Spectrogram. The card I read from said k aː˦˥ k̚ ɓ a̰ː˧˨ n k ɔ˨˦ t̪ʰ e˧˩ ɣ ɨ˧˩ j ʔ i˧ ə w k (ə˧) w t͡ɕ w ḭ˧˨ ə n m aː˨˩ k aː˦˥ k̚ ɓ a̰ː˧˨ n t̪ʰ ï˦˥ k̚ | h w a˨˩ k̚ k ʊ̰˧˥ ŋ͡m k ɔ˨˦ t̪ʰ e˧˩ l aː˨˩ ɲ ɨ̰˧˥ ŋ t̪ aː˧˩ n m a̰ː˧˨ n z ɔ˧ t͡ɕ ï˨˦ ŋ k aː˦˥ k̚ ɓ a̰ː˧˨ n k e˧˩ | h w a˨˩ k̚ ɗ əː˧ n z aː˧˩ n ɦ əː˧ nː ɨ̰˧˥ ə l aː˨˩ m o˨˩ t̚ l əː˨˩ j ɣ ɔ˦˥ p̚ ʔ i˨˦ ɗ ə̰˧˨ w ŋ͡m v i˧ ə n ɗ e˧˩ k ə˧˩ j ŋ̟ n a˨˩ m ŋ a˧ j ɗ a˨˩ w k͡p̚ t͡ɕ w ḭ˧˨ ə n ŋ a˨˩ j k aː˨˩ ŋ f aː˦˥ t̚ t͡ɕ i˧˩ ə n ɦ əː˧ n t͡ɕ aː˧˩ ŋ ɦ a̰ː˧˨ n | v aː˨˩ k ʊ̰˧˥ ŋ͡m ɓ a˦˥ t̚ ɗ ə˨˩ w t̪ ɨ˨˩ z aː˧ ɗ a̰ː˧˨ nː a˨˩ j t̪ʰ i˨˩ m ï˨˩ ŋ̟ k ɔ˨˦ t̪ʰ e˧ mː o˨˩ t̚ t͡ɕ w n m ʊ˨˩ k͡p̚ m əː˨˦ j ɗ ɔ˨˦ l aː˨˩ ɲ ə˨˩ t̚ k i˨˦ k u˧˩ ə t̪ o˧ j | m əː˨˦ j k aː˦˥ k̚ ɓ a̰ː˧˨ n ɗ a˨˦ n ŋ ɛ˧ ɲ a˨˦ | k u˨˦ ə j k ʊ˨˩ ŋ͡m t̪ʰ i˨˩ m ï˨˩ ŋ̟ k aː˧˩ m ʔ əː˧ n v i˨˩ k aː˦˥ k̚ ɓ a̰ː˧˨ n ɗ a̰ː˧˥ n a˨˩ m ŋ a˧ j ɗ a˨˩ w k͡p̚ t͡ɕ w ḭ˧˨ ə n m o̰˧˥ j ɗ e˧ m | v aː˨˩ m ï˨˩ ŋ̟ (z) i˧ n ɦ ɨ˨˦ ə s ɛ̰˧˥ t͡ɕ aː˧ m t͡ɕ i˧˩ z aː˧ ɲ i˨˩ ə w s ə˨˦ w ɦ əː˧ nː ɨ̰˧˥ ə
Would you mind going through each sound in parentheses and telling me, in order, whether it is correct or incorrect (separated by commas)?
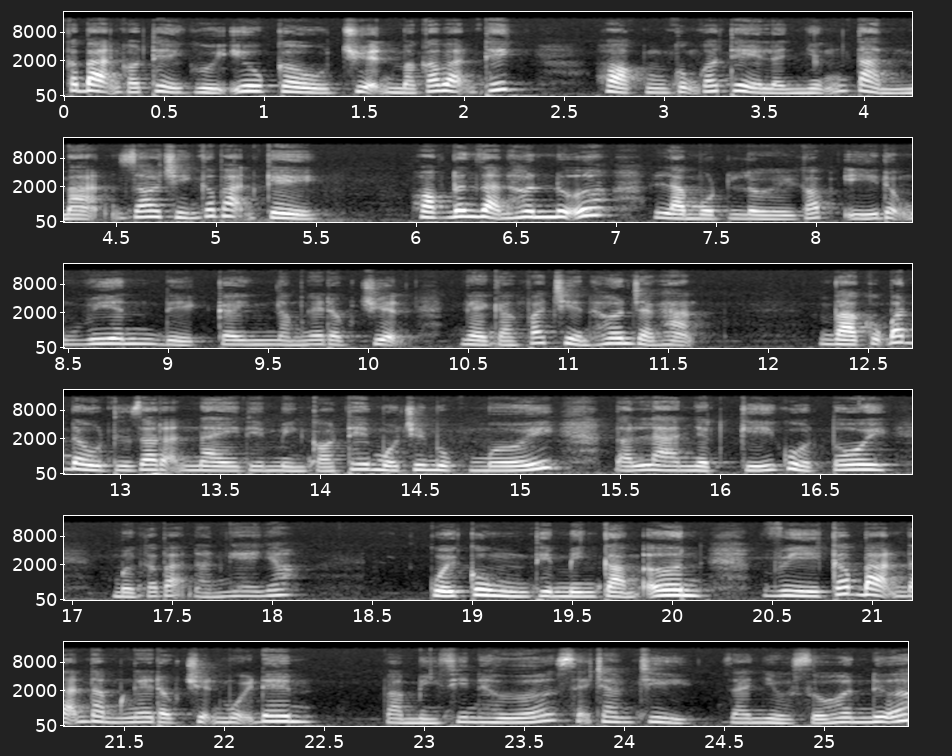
incorrect, incorrect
